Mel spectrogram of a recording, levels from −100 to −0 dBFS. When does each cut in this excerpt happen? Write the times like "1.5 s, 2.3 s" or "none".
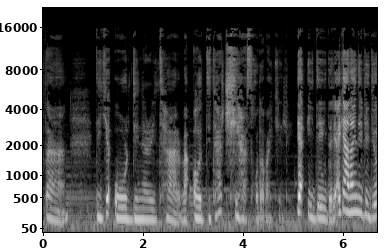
5.1 s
